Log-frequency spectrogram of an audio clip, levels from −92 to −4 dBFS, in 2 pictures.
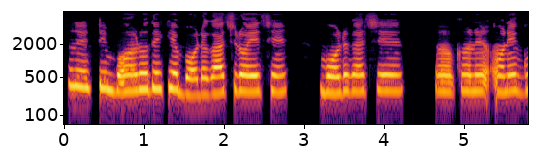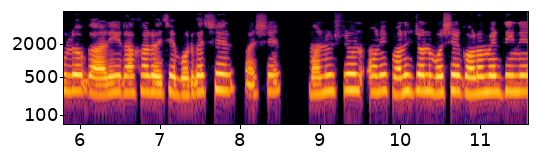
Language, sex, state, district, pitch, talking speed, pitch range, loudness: Bengali, female, West Bengal, Malda, 275 Hz, 125 wpm, 265-285 Hz, -17 LUFS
